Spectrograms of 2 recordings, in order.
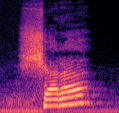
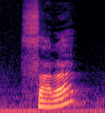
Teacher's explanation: Shara means arrow in Sanskrit becomes Sara. The palatal changes to alveolar.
